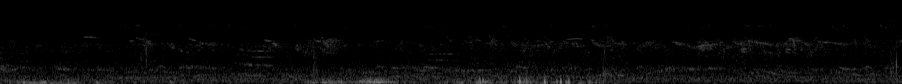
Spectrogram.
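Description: Birds chirping and calling, many short chirps over a low outdoor rumble, with a few low thumps between about three and a half and six seconds in.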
